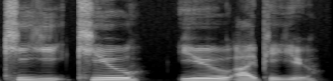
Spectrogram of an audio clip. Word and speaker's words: khipu: Is Is it I believe it's pronounced quipu? Yeah. k h i p u Or or q u i p u. Right. Which would also be pronounced quipu.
